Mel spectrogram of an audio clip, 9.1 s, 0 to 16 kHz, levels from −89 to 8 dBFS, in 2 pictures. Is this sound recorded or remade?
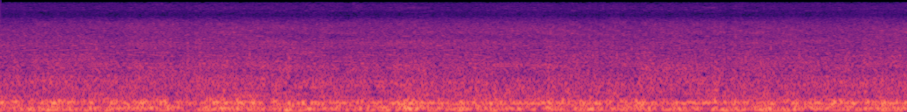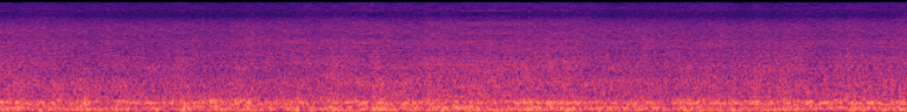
remade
